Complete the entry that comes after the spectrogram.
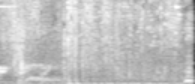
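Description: In Hogwarts Legacy, a Bombarda spell explodes with a deep booming thud, followed by a rumbling tail and a couple of lower bumps. Game audio and a voice run beneath it.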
